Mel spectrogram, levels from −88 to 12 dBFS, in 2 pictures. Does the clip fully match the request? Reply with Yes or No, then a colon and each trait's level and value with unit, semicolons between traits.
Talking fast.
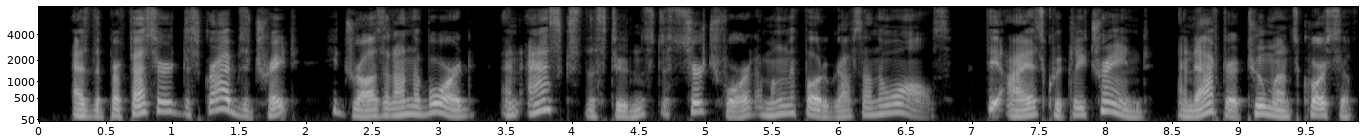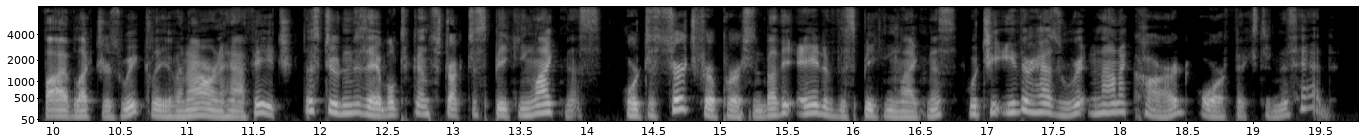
Yes: fast, 245 wpm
